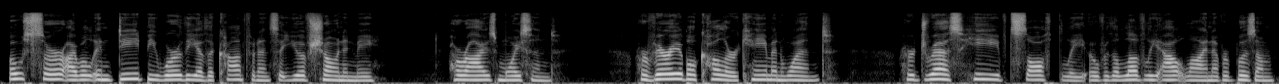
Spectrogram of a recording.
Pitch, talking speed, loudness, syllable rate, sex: 205 Hz, 170 wpm, -18 LUFS, 5.2 syllables/s, female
